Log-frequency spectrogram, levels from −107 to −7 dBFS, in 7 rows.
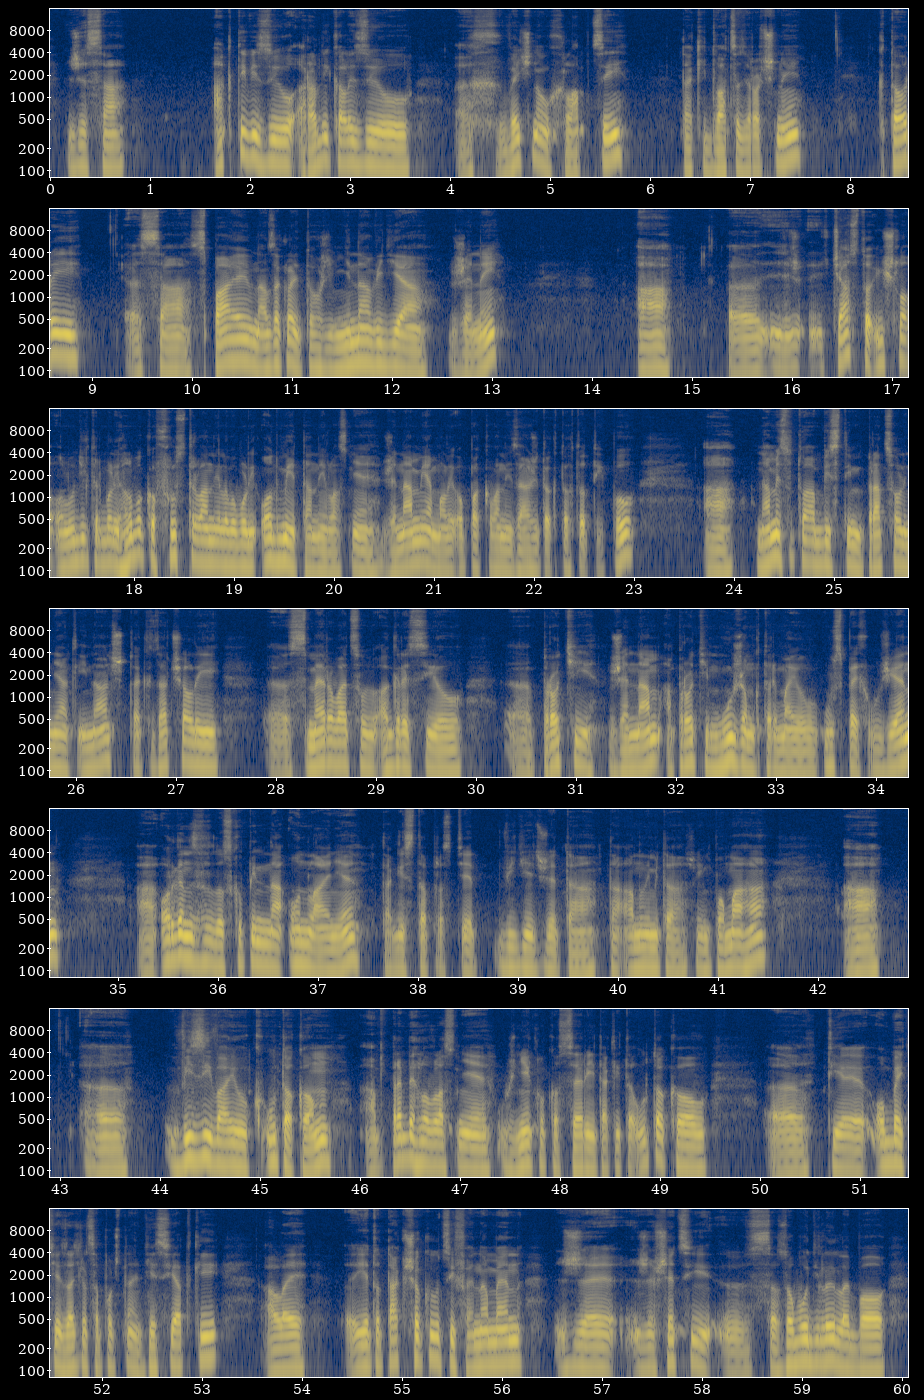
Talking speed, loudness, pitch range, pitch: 110 wpm, -30 LUFS, 100-130 Hz, 110 Hz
